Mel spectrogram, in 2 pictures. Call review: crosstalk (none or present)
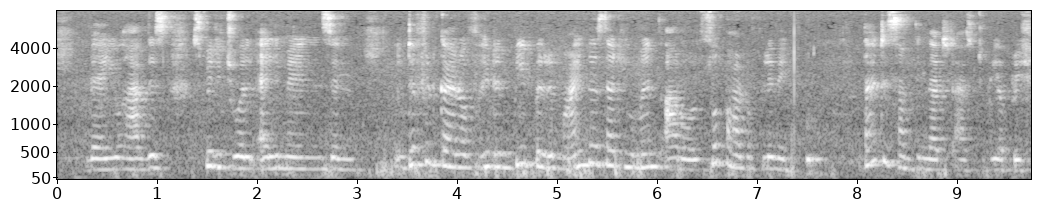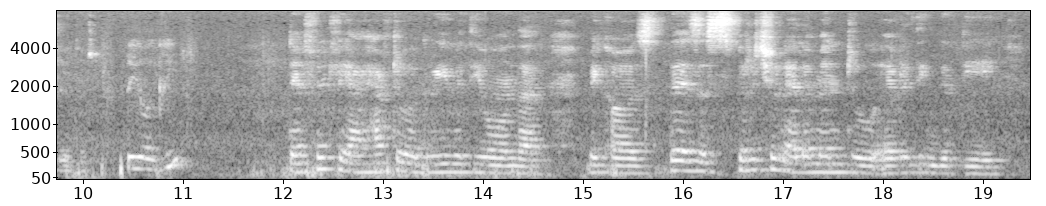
none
